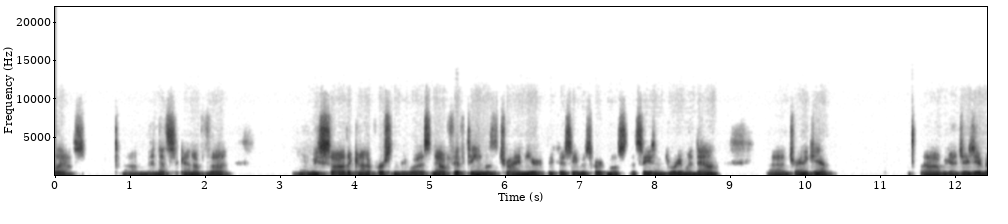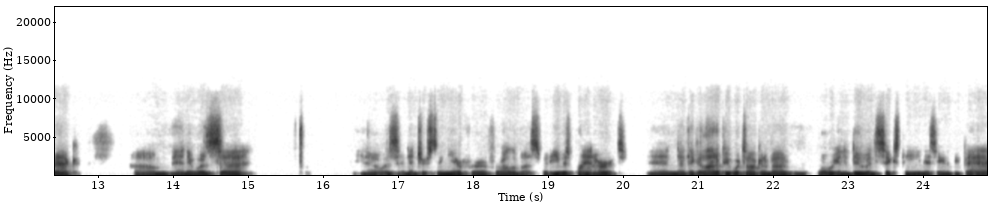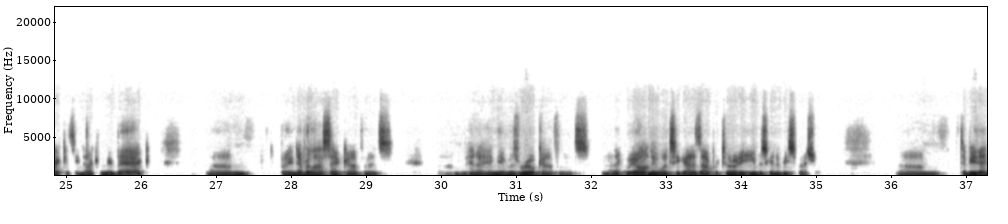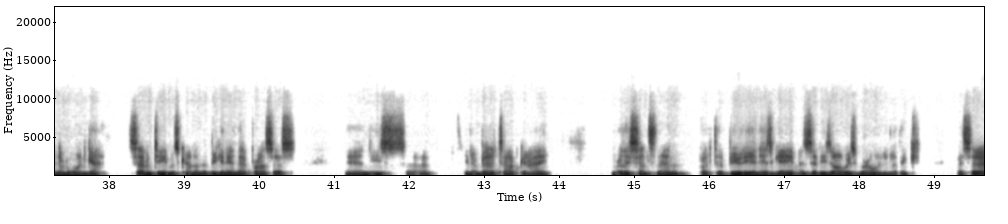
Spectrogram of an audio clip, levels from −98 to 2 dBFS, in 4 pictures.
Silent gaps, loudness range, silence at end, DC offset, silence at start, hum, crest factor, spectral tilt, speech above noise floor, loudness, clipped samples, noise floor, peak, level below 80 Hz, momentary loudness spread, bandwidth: none; 5 LU; 0 s; under 0.1%; 0 s; none; 18 dB; -4.5 dB/octave; 68 dB; -19 LUFS; under 0.1%; -86 dBFS; -2 dBFS; -76 dBFS; 12 LU; 8.2 kHz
